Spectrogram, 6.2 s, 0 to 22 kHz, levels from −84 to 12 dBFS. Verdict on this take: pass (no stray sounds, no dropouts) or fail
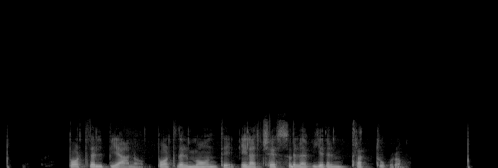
pass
